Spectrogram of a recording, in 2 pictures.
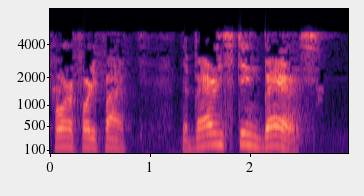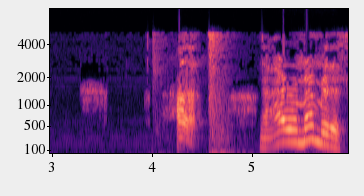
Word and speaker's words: Berenstain: saying right here that it's never been the berenstein bear that's spelled with an a berenstain yeah that's crazy now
